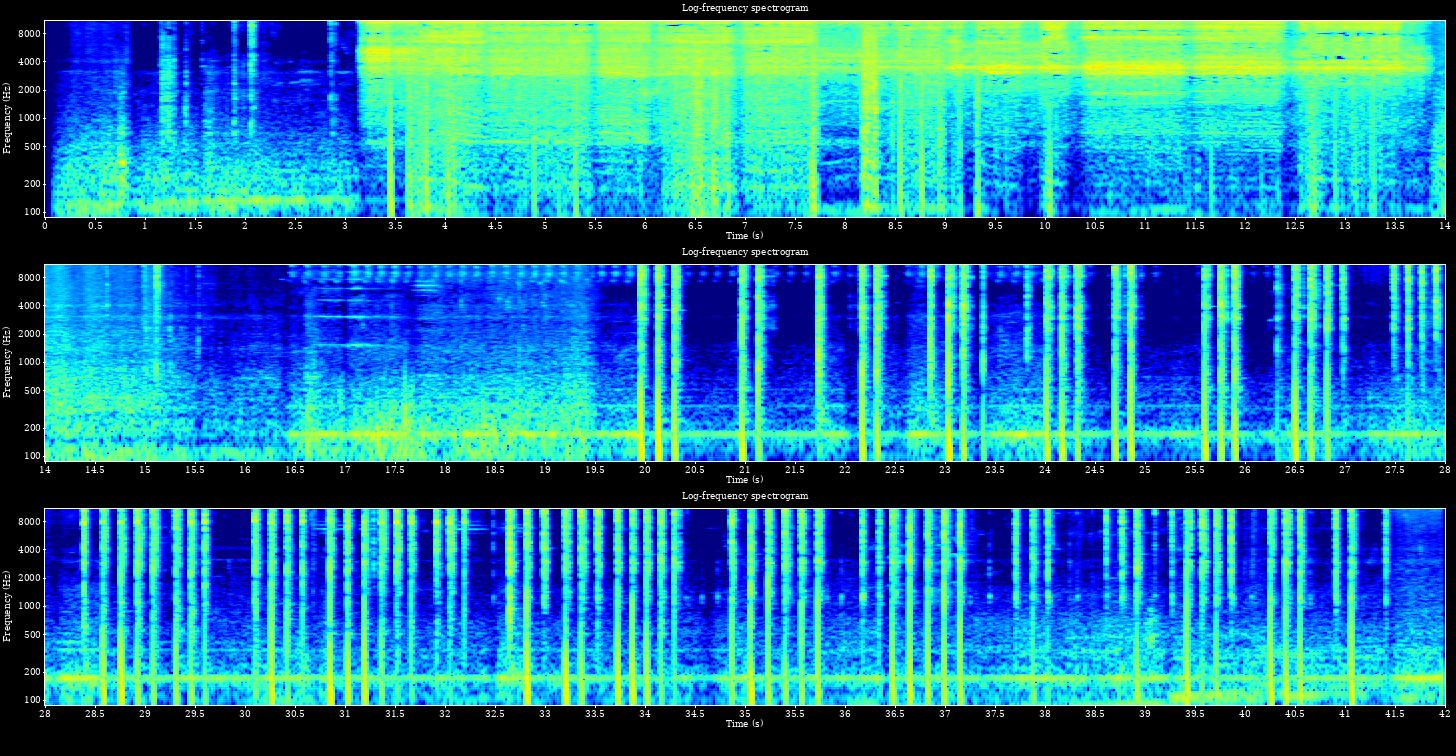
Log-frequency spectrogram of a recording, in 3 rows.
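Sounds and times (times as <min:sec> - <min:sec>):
steady low hum: 0:13.9 - 0:42.0.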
